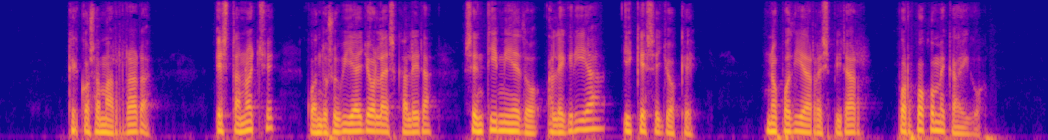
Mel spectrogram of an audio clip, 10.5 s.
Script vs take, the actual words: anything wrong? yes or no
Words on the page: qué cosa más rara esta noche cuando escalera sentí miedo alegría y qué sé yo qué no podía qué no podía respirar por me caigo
yes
